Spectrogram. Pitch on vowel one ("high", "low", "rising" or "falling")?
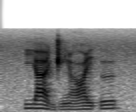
falling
